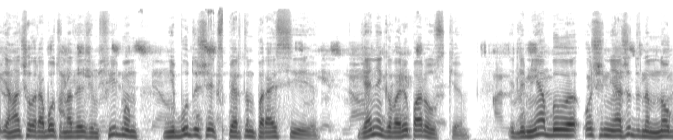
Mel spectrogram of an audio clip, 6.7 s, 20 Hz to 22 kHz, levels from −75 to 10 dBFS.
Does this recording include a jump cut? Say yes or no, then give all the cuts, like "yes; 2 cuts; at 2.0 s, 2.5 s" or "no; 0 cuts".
no; 0 cuts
